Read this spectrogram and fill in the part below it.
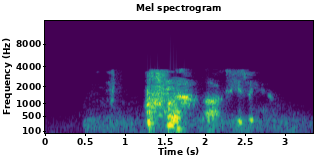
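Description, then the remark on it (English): A single sneeze bursts out after a quiet lead-in, followed by a couple of short breathy vocal sounds as it trails off. No words are spoken. “Bless you.”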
